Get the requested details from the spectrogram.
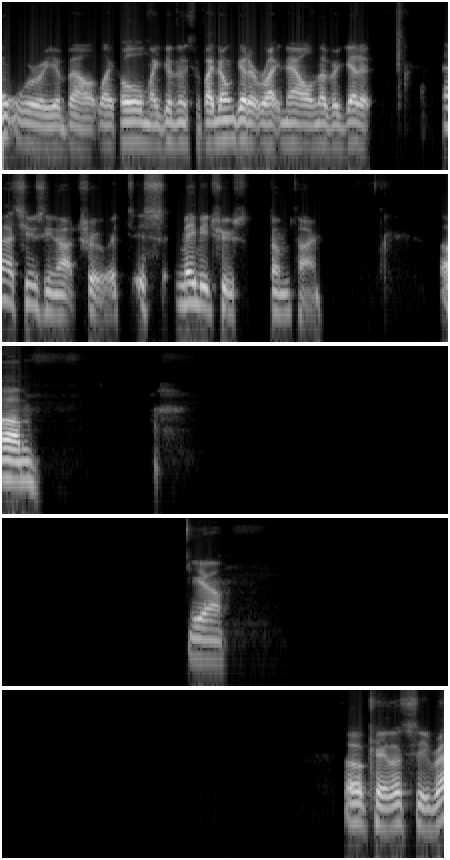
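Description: An elderly man speaks calmly into a microphone, heard as if over an online call, with pauses.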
